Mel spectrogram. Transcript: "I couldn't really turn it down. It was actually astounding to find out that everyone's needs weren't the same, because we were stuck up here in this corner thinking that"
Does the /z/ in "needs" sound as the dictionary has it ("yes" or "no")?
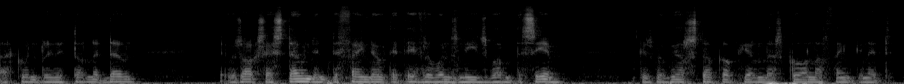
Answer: yes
